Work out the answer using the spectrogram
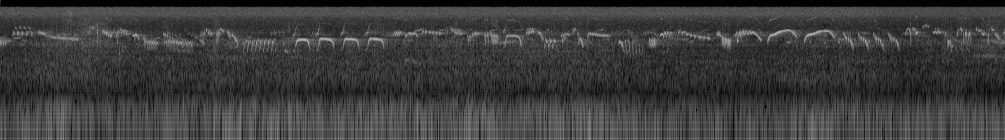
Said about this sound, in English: And I hear the beautiful skylark now in the background again.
